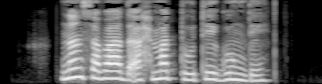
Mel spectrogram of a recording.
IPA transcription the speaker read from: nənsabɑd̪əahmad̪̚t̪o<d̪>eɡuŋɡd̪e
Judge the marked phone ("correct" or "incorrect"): incorrect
